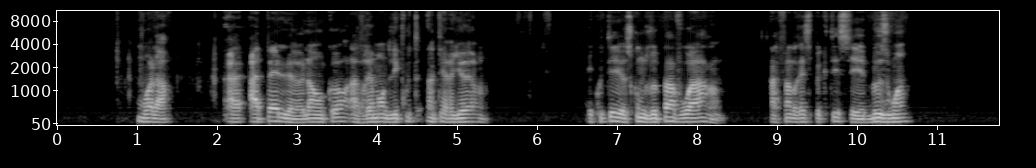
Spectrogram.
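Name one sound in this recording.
A man speaks calmly and close to a microphone, reading out slowly.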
